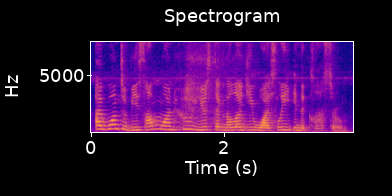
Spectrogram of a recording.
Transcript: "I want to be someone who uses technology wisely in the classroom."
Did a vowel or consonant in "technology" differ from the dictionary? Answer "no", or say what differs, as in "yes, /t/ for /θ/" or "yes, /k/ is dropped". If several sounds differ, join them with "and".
no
